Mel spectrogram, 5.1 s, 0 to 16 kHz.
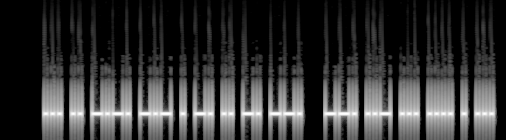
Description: Morse code, heard as a keyed tone, about 34 wpm, 700 Hz. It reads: SICKENING GUSHES
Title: A Sound Of Thunder 35wpm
